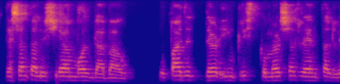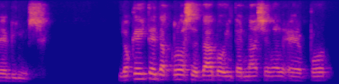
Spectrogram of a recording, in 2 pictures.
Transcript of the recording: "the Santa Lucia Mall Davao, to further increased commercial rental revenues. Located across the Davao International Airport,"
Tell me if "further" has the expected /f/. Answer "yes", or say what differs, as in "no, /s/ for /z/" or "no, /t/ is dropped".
no, /p/ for /f/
